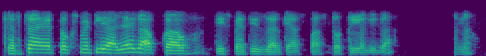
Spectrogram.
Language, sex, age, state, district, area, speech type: Urdu, male, 18-30, Delhi, North East Delhi, urban, conversation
